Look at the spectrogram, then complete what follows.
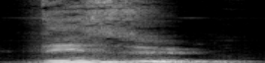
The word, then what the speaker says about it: œufs: entre singulier et pluriel on va dire un œuf avec un son ouvert des œufs avec un son fermé pareil avec un œil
